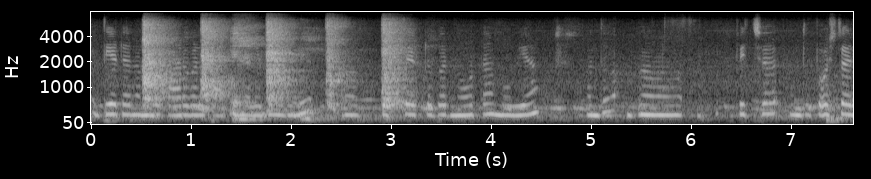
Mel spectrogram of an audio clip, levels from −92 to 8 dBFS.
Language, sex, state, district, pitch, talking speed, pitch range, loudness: Kannada, female, Karnataka, Belgaum, 250 Hz, 125 wpm, 240-260 Hz, -20 LUFS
